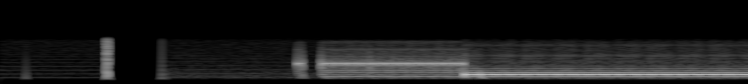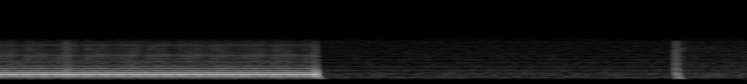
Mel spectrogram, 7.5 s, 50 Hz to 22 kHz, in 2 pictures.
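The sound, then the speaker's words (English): A loud two-tone dispatch paging alert for three air medical units: a short higher steady tone steps down to a long lower tone held for about three seconds, framed by a few sharp radio clicks before and after. “3 Airs, stand by for tones.”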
